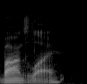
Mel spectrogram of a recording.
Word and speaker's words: Bonsly: They pronounce it Bonsly.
